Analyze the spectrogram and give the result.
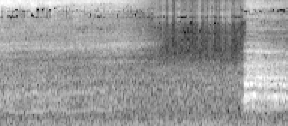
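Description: A deep, airy breath drawn in slowly and let out again, fairly loud, with the exhale ending in a sharper, rushing burst. No one speaks.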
